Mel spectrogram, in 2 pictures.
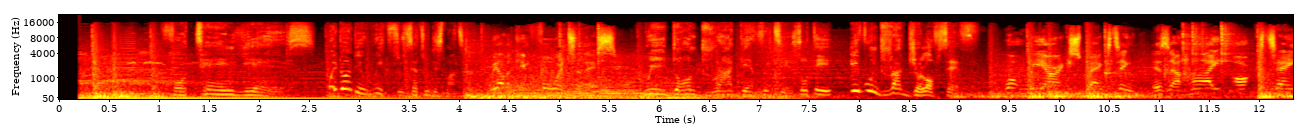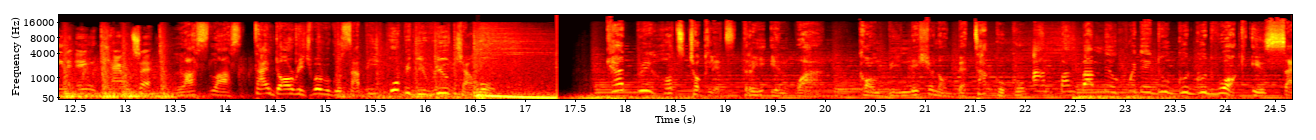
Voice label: NIGERIAN PIDGIN Commercials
